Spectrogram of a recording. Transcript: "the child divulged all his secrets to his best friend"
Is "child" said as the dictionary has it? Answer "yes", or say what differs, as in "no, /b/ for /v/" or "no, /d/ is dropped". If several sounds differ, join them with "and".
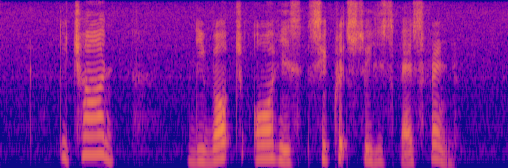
no, /l/ is dropped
